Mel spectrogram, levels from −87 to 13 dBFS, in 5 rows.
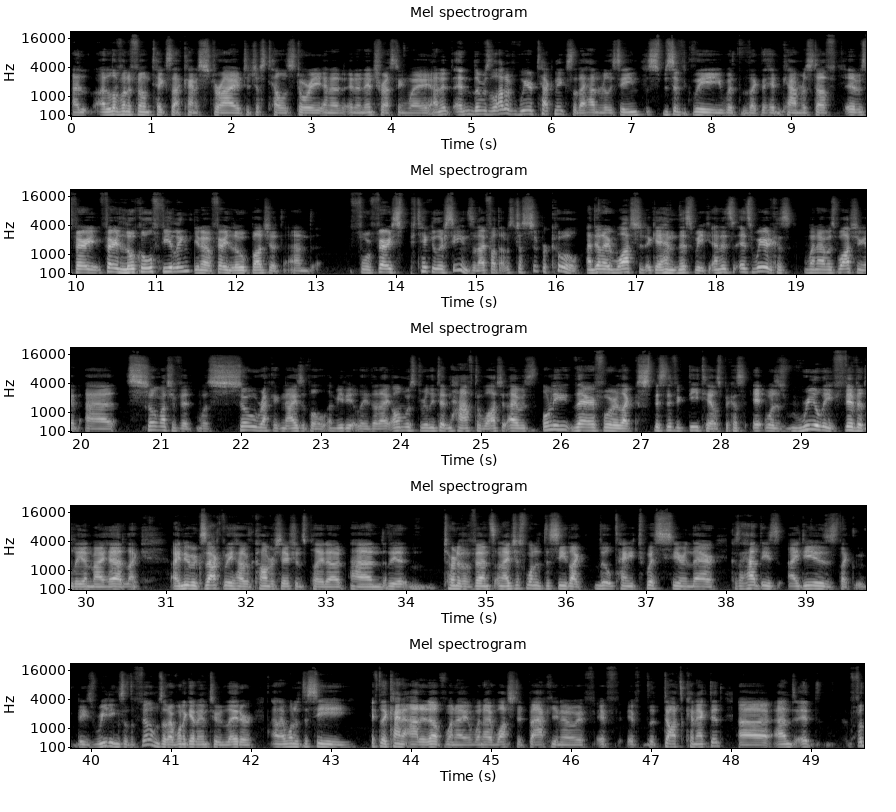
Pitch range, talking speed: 120-145 Hz, 235 wpm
